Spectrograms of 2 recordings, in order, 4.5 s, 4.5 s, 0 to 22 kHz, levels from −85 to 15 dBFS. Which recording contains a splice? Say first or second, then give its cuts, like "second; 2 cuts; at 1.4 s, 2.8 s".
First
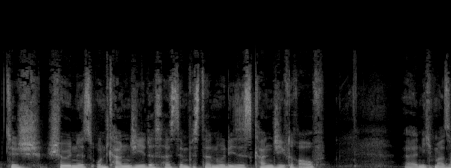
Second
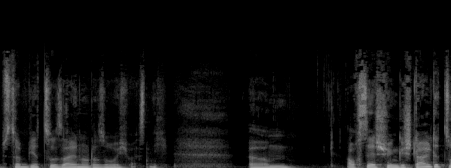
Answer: first; 3 cuts; at 1.1 s, 1.9 s, 2.9 s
